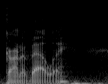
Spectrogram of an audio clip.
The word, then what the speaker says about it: carnevale: So it's like farewell to meat, and it's basically like traditionally in like medieval times, carnevale, that's how you say it in New York. Italian is carnevale.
